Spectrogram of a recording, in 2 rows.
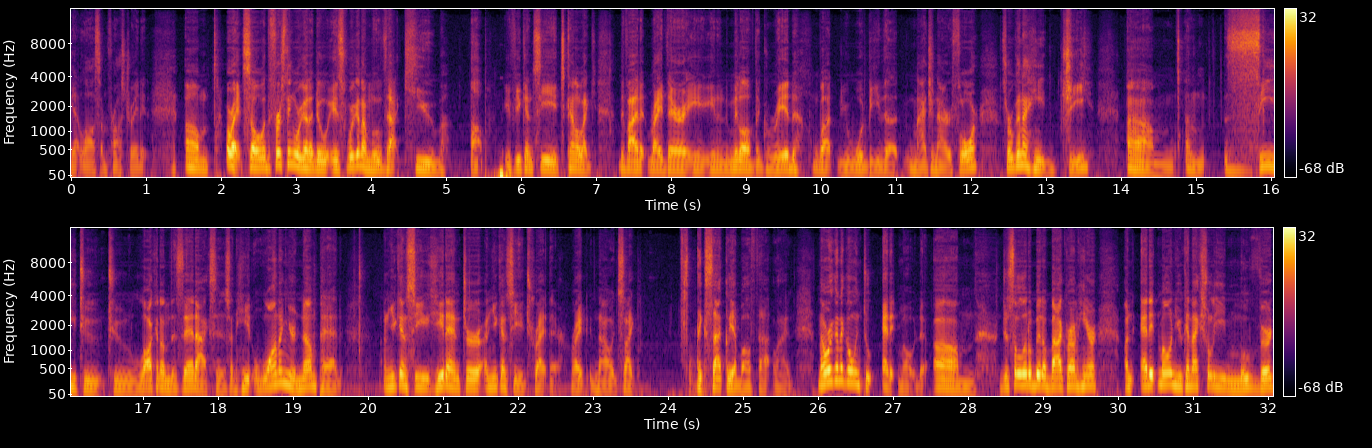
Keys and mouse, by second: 13.1 g.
